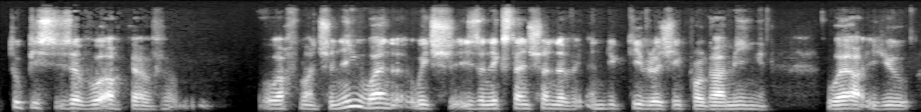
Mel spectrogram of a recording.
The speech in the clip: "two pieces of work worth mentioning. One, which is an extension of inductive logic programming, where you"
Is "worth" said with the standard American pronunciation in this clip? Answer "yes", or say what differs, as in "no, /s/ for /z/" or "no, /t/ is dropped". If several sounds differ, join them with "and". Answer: no, /f/ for /θ/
